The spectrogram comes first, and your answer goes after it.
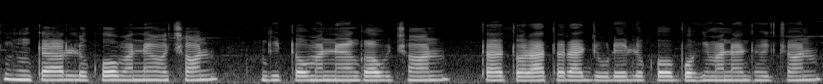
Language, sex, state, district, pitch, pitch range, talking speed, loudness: Odia, male, Odisha, Sambalpur, 195 Hz, 190-200 Hz, 110 wpm, -17 LUFS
